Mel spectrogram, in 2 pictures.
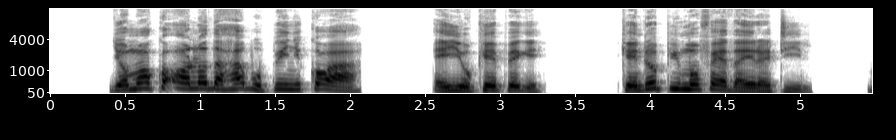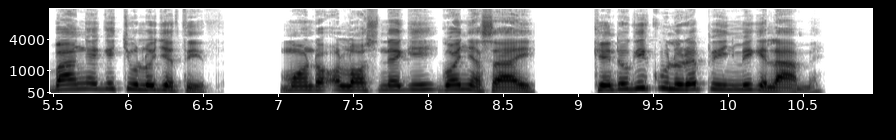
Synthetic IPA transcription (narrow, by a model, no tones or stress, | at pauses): d͡ʒɔmɔkɔʔɔlɔd̪aɦabupɪɲkɔa | ɛjokepeɡɪ | kendopimofɛd̪aɪɾatḭl | baŋɛɡɪt͡ʃʊlod͡ʒat̪ḛt̪ | mɔndɔʔɔlɔt͡ʃnɛɡɪɡɔɲasaje | kendoɡɪkuloɾepɪɲmɪɡɪlamɛ̰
